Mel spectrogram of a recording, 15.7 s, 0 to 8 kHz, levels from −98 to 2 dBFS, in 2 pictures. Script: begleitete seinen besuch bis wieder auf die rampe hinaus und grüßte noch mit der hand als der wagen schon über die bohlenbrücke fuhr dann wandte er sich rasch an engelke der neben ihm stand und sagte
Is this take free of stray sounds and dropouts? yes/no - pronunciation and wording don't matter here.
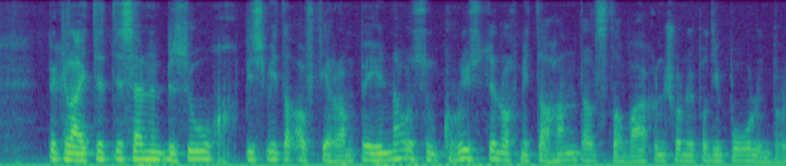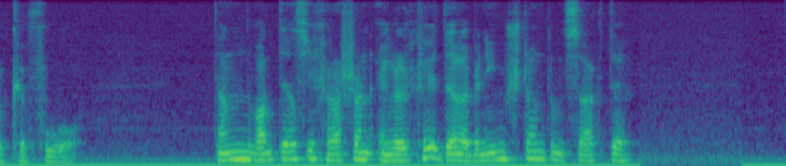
yes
